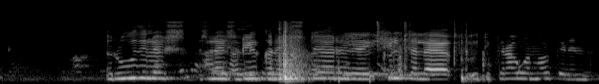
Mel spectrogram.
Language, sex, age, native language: Icelandic, female, 14, Icelandic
